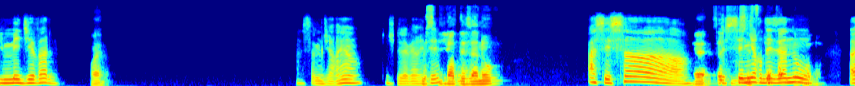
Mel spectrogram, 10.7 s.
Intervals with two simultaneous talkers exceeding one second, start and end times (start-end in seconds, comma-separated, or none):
8.7-10.2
